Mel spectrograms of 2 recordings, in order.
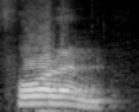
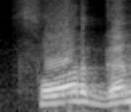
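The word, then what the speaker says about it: foreign: Example देखें, विदेश, विदेश को इंग्लिश में क्या कहते हैं? फॉरेन। फॉरगन नहीं बोलेंगे ना, तो क्यों नहीं बोलेंगे? क्योंकि ये साइलेंट है।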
